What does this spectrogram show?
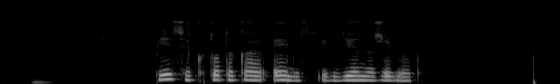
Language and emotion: Russian, neutral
